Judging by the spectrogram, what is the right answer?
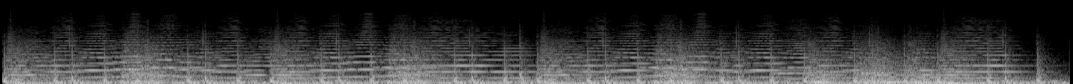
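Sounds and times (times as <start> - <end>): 
intro background music: 0.0 - 10.7.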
